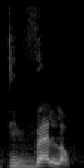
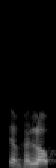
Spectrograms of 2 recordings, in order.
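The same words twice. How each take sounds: First: "Develop." said the way my husband corrects it; "Develop." as the husband says it; husband's correction. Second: "Develop." said the way I used to; "Develop." as I said it back then; my old way of saying it. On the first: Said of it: "He would say". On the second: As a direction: say "Develop." with my Nigerian habit. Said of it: "I used to say". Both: Retold or imitated.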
